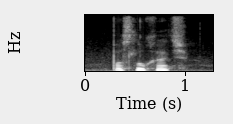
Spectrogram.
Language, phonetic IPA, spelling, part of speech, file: Czech, [ˈposluxat͡ʃ], posluchač, noun, Cs-posluchač.ogg
- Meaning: 1. listener (someone who listens, especially to a speech or a broadcast) 2. university student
